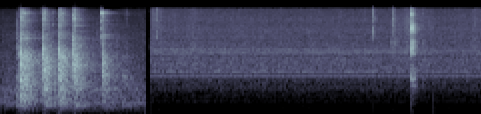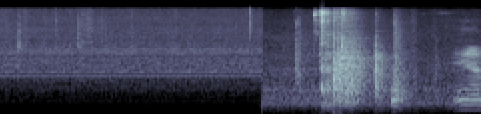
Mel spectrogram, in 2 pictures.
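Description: Sewing scissors cutting through a polyester blouse on a cutting mat: quick clusters of sharp snips and clicks at the start and again near the end. Between them is a quiet stretch of steady hiss with a single click.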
